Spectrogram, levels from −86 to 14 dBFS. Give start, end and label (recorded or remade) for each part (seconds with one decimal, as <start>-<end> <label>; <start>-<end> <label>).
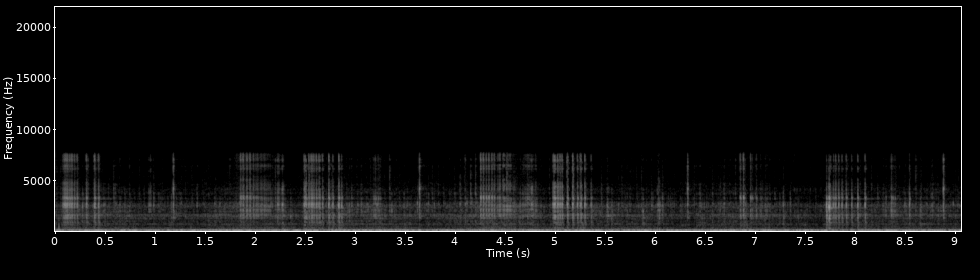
0.0-0.6 remade; 0.6-1.8 recorded; 1.8-2.5 remade; 2.5-9.1 recorded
